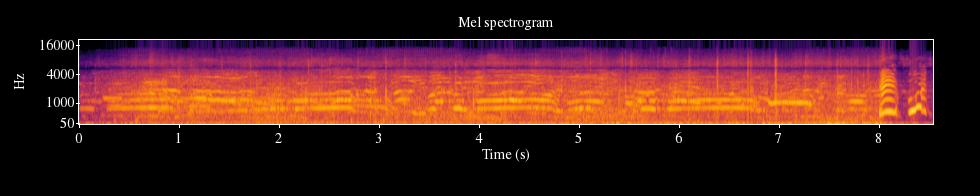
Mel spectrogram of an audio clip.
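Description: Spectators shouting and cheering on passing cross-country runners, many voices overlapping with long drawn-out calls, over a low steady rumble.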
